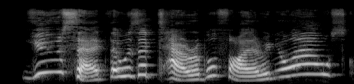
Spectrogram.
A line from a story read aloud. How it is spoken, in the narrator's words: cried Dame Shoe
